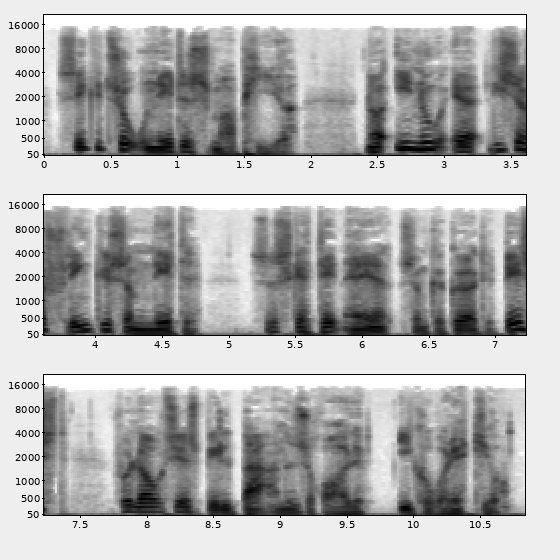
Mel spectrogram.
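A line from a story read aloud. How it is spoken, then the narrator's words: Kindly, wry older man. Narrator (Danish): En lille tyk mand med det godmodige, men satiriske smil, kom os venligt i møde, sagde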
